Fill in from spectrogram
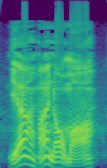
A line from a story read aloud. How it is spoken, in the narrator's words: Zach said wearily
